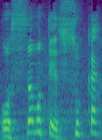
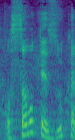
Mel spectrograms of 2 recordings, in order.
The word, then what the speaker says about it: Osamu Tezuka: Osamu Tezuka, Osamu Tezuka na verdade, né? Corrigindo a minha pronúncia aqui, que feio foi aí um do, dos pais do anime moderno.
